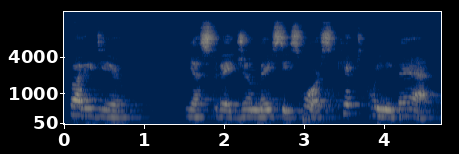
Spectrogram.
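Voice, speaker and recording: In an echoey live hall, a woman plays an elderly Southern woman for a radio play. She is folksy and plain-spoken, devout and tender, with a middling pitch and a simple-hearted way of putting things. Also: a little slow, lightly acted. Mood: gentle, sorrowful. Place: event hall before live dinner-theater audience. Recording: echoey live theater stage.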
